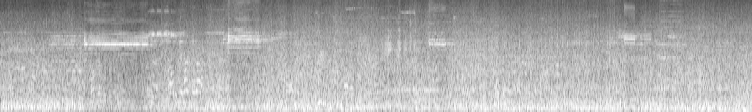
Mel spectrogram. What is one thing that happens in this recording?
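Motorbikes and cars pass by on a busy street.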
